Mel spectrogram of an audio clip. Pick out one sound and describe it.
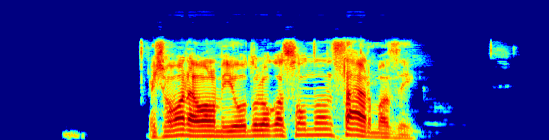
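An elderly man speaks with animation into a nearby microphone.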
